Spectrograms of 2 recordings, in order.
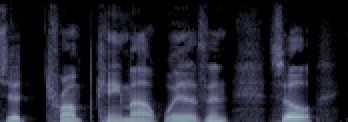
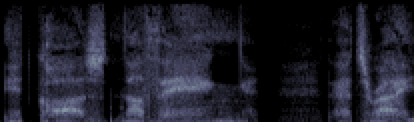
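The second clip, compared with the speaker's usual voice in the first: very quiet, hushed, breathy whisper. Retelling how the president spoke into the camera: imitating a whisper. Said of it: "he said in his best whispering voice".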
